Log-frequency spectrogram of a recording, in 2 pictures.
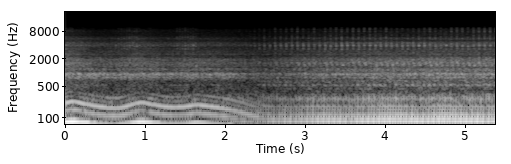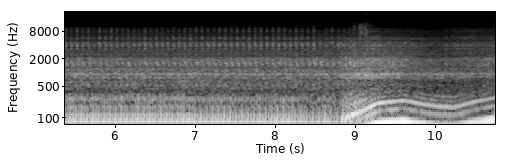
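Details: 2014 Honda CBF 125 single, bought wrecked and said to need valve adjustment: fast light rattling knock over the idle and blips; owner unsure whether timing chain, piston pin or crankshaft rattle, heard most at one spot on the engine.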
